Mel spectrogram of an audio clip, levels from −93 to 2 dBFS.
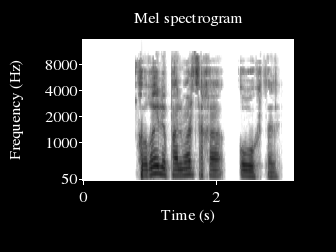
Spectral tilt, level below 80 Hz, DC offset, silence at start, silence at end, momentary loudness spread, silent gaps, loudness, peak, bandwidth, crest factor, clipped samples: -4.5 dB/octave; -56 dBFS; under 0.1%; 0.8 s; 0.25 s; 12 LU; 2.15-2.33 s; -17 LUFS; 0 dBFS; 11.5 kHz; 18 dB; under 0.1%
